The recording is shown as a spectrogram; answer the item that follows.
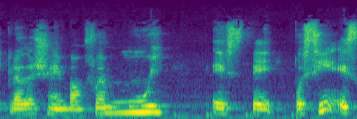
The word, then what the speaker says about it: Sheinbaum: No, y no solamente ahora sí voy a pronunciar el nombre de Claudia Sheinbaum. Sheinbaum.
